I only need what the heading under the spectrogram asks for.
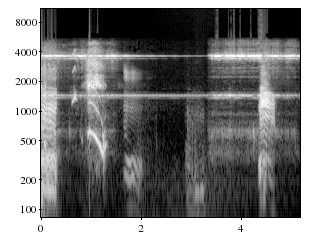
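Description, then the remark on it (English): A telephone rings loudly in two long bursts of bright, trilling bells separated by a short pause, with a steady high tone lingering throughout. “The phone's ringing.”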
